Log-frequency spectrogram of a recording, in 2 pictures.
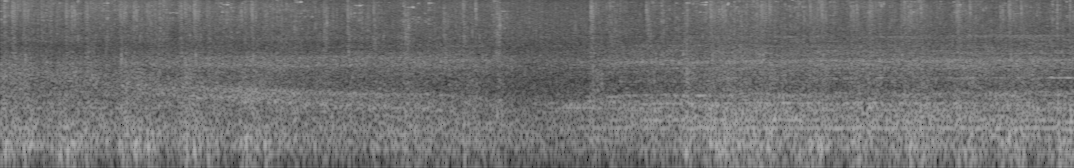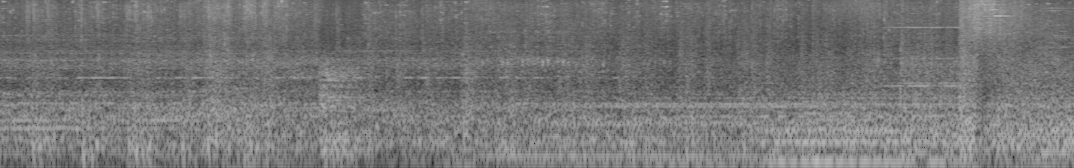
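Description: A horse gallops with hooves thudding on soft ground.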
